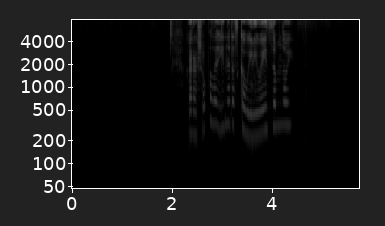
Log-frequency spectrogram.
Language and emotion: Russian, positive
